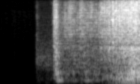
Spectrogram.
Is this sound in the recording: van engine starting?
yes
